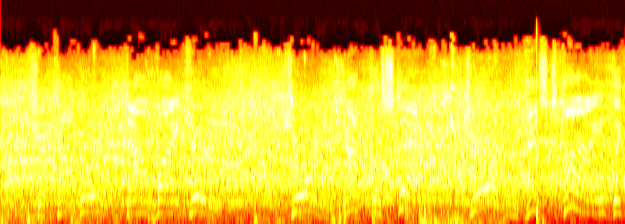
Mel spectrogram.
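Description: Basketball arena crowd noise during live play, with raised voices rising and falling through it and a ball bouncing on the hardwood court.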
